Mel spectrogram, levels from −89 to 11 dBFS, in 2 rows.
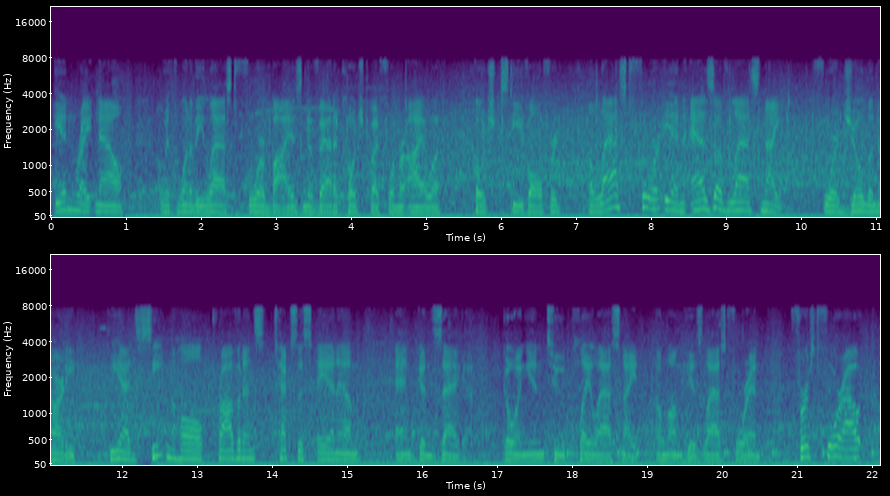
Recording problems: high frequencies cut off; noticeable; nothing above 8 kHz
chatter from many people; loud; throughout; 8 dB below the speech

